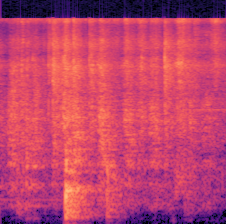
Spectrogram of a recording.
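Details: Female Labrador Retriever puppy Suzi pausing between obedience commands; two breathy panting bursts, the first sharp and loudest, the second softer about half a second later, then quiet room tone.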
